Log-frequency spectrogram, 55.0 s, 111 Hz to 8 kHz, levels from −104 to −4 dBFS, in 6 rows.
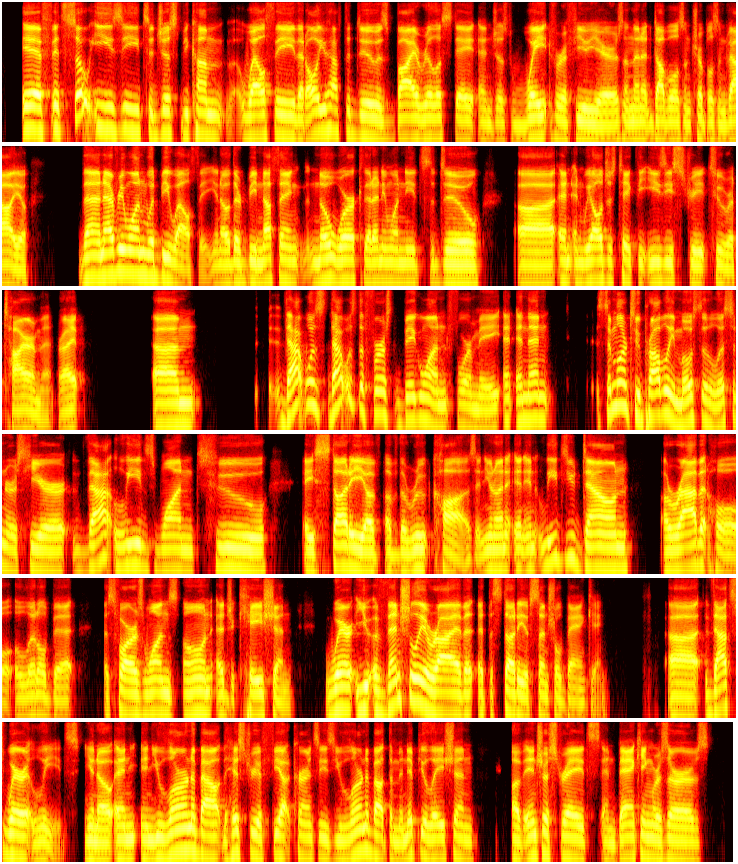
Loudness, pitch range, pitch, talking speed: -21 LUFS, 110-135 Hz, 120 Hz, 170 wpm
